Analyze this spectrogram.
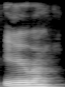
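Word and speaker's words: Éire: it out the name of the state is era now that's in English is how era is spelled right and in the English language Ireland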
